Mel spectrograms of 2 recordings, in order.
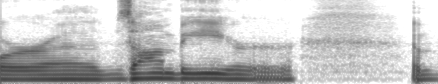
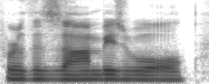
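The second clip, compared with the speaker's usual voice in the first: normal talking voice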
